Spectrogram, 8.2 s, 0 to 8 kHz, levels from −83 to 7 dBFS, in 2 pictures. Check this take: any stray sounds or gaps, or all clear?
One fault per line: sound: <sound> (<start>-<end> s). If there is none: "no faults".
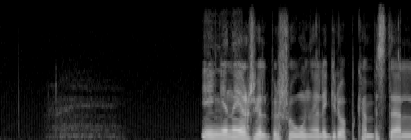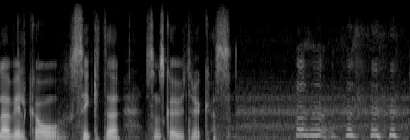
sound: laugh (7.0-8.2 s)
